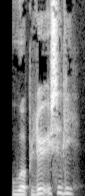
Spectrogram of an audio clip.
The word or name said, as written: uopløselig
